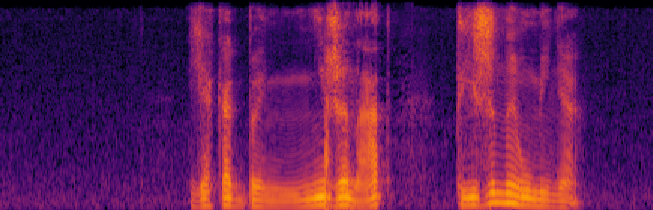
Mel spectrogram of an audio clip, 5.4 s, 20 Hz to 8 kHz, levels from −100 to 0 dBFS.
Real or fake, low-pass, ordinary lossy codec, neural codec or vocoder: real; 7.2 kHz; Opus, 16 kbps; none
